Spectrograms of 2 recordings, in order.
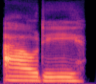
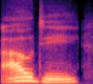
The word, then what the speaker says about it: Audi: I've heard people say Audi as Audi. Germans pronounce it Audi, but with a softer O.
